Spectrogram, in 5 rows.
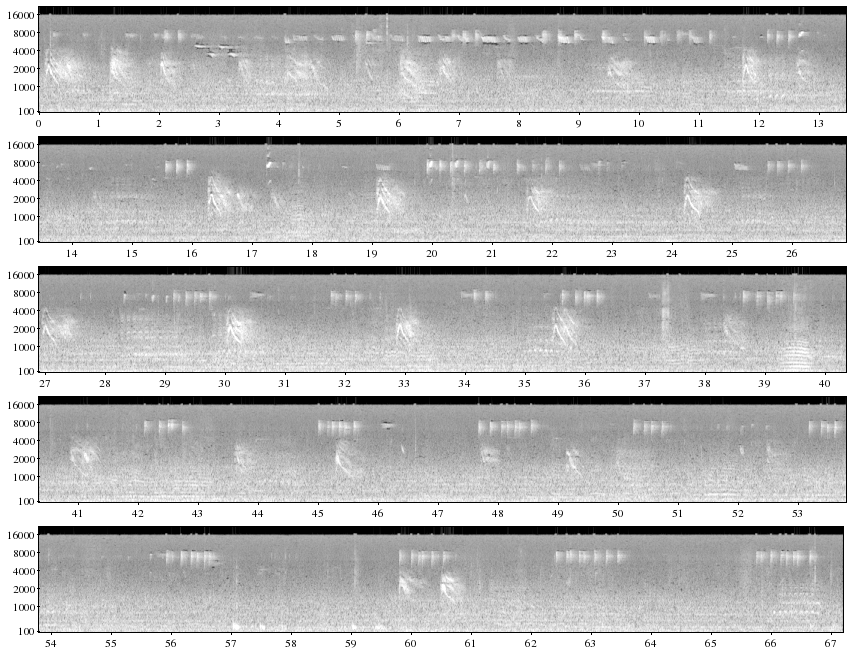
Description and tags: Red-billed Chough (Pyrrhocorax pyrrhocorax) calling, other birds (Great Tit), bleating goats and buzzing insects in background. Sennheiser MKH60 + MKH30 into Shure FP24 preamp, Olympus LS10 recorder. Recorded at the Sierra de Grazalema, Cadiz (S Spain) near a place known as 'Salto del Cabrero'
mountain, ambiance, bleating, goat, nature, field-recording, chough, insects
